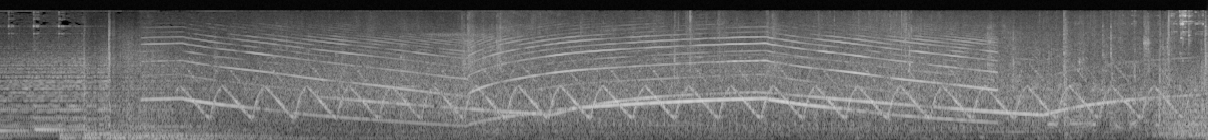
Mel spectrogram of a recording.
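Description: Two police car sirens sounding together, starting about a second and a half in: one in a slow rising and falling wail, the other in a fast yelp.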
